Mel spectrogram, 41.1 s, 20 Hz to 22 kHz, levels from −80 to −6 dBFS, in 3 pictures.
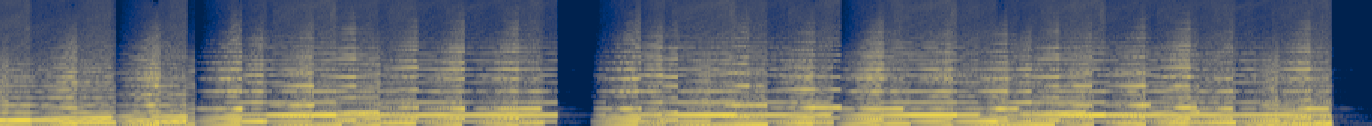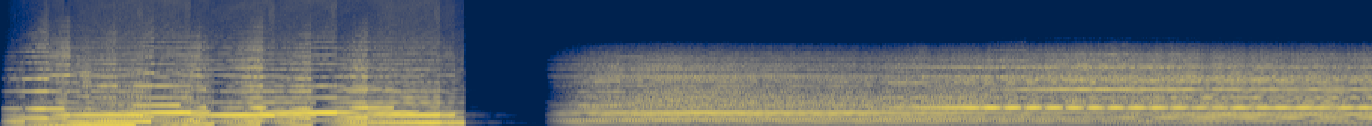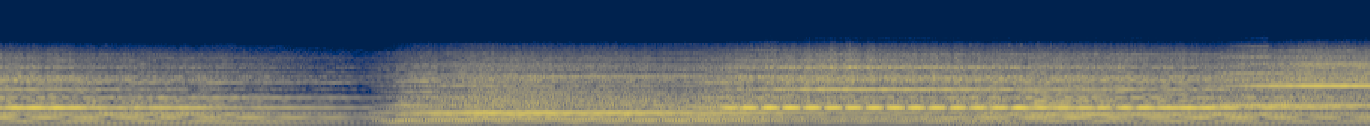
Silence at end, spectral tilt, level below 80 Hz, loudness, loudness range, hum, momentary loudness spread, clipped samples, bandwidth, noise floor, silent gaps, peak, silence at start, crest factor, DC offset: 0 s; -6 dB/octave; -34 dBFS; -17 LUFS; 6 LU; none; 8 LU; under 0.1%; over 20 kHz; -73 dBFS; none; -6 dBFS; 0 s; 12 dB; under 0.1%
